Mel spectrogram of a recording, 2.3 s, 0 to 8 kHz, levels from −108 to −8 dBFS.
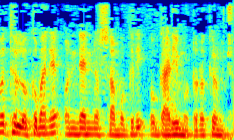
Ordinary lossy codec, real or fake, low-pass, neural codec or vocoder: none; real; 7.2 kHz; none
